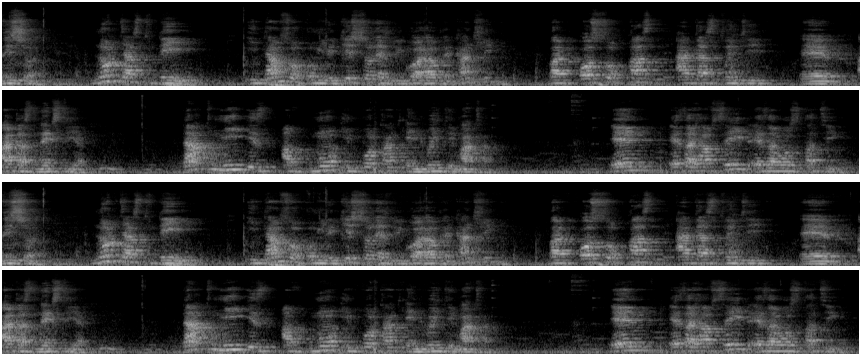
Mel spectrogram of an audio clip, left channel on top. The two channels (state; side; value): normal; both; correlation 0.83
